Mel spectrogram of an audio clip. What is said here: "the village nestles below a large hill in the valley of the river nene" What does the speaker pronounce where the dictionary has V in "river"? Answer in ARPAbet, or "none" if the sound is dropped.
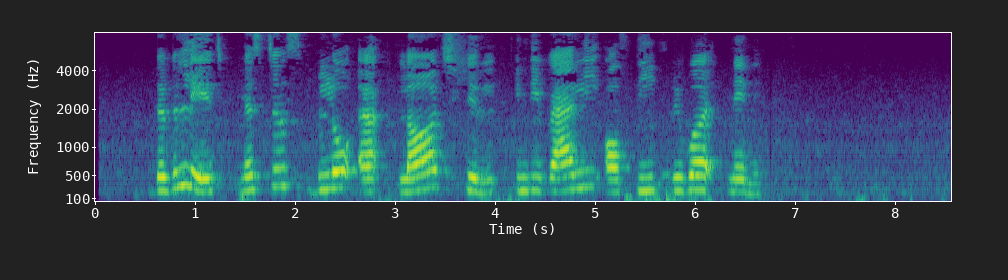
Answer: V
